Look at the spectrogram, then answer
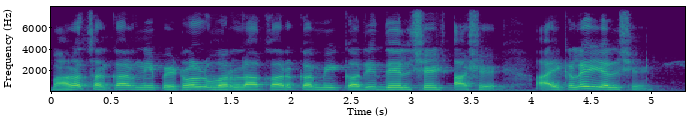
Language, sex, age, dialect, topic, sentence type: Marathi, male, 31-35, Northern Konkan, banking, statement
